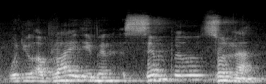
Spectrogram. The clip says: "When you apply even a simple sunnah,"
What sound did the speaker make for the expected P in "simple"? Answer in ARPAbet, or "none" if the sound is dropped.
P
